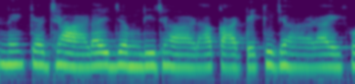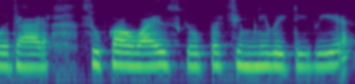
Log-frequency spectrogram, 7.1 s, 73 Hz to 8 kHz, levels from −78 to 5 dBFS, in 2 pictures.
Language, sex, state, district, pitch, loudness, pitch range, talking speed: Hindi, female, Chandigarh, Chandigarh, 205 Hz, -18 LUFS, 195-215 Hz, 175 wpm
